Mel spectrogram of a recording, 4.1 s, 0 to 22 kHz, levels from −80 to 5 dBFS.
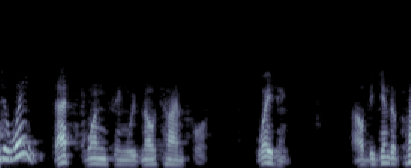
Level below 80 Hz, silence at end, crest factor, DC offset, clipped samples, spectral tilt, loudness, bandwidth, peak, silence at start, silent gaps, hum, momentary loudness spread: -80 dBFS; 0 s; 20 dB; under 0.1%; under 0.1%; -8.5 dB/octave; -28 LUFS; 3.9 kHz; -8 dBFS; 0 s; 2.13-2.19 s, 2.25-2.34 s, 2.46-2.52 s, 2.94-3.10 s, 3.34-3.45 s; none; 14 LU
